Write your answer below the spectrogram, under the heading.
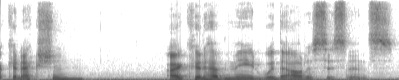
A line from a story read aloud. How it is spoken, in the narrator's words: Dumbledore sigh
